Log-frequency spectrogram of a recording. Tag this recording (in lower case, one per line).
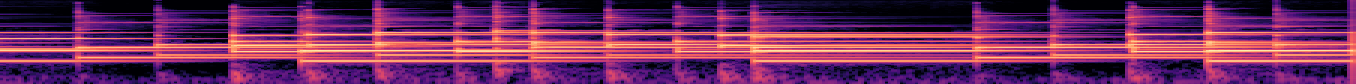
music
